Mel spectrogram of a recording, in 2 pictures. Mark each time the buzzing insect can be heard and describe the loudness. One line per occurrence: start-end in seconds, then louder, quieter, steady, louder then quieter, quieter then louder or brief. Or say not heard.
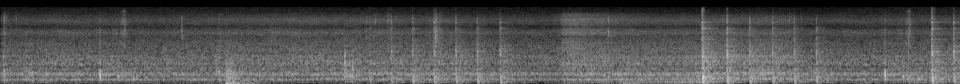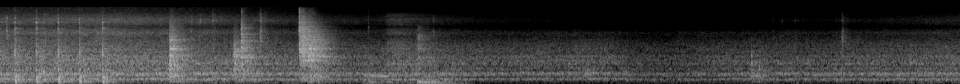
0.0-19.1 quieter.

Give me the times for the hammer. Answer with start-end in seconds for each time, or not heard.
3.6-12.9.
